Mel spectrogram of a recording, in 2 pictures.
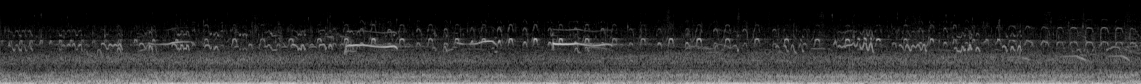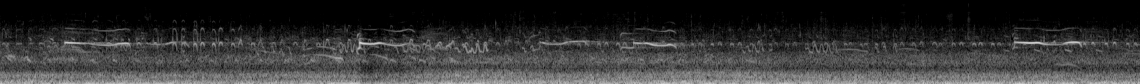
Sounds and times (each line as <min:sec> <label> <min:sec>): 0:00.0 canada goose 0:22.8
0:00.0 curlew 0:22.8
0:00.0 herring gull 0:22.8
